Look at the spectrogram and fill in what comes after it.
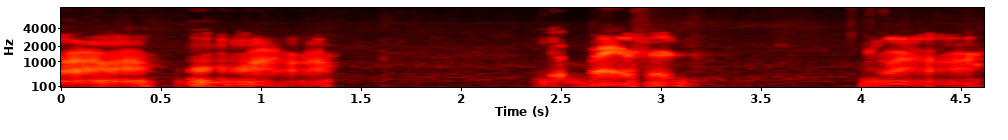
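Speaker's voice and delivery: rough, low, very slow growling dog voice. Speaker acts out his dog agreeing with him, in a grunting dog voice. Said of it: "my dog just grunted in agreement. He's like".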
